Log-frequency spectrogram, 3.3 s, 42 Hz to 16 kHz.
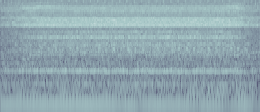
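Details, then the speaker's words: Audi S8 V10, first start after engine swap, both air mass meters unplugged; steady airy hiss with thin whistle over an even idle; suspected false air vacuum leak, to be smoke tested, not confirmed. "here it like it's it's like sucking false air somewhere so I have a smoke machine ready to go on"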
